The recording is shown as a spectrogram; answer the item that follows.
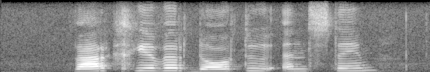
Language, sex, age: Afrikaans, female, 21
